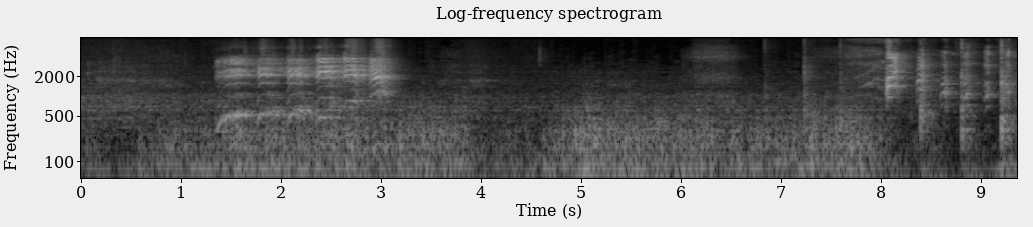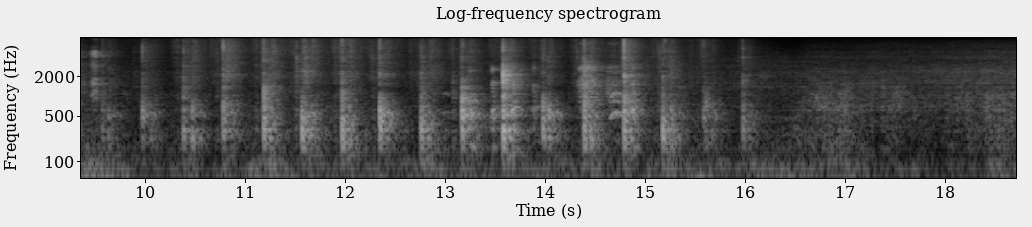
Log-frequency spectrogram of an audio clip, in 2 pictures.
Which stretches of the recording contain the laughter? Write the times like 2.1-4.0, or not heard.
1.3-3.1, 7.7-9.6, 12.9-14.9.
